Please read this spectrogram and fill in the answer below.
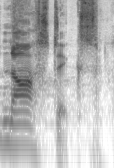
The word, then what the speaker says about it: Gnostics: Silent G, of course, you can tell that. They're called the Gnostics.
